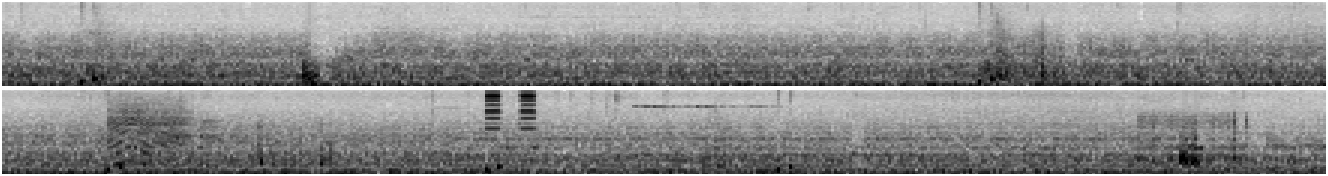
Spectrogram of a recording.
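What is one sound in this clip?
A low electronic drone hums steadily throughout.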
